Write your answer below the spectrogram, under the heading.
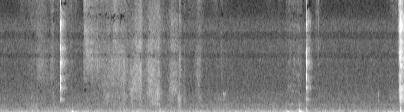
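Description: Scissor-type pet nail clippers snipping a cat's claws: a few sharp separate clicks, the loudest near the end.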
